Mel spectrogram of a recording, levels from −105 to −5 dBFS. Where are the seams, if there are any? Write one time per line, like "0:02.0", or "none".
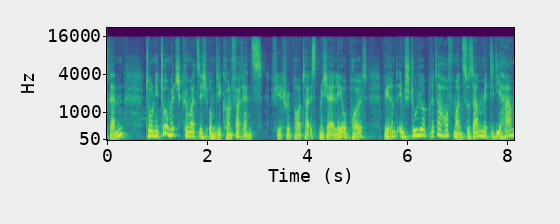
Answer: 0:03.2

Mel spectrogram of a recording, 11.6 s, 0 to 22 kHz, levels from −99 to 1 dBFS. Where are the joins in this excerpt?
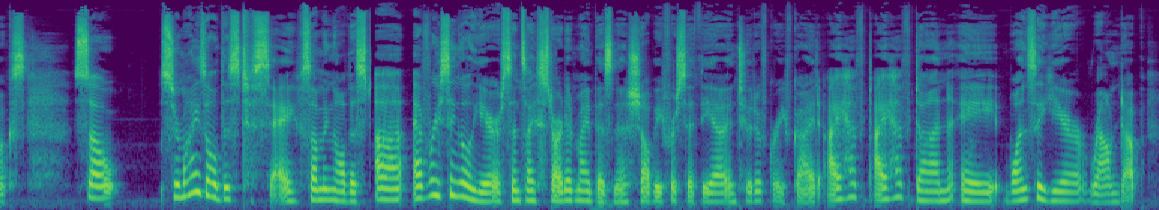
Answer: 0:01.4
0:03.7
0:08.7

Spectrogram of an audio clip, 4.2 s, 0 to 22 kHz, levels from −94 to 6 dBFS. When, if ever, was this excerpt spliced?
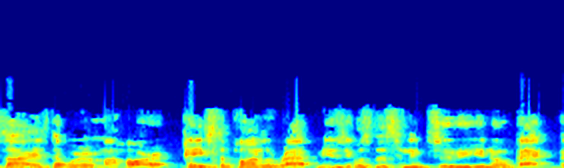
0:01.4
0:01.9
0:02.6

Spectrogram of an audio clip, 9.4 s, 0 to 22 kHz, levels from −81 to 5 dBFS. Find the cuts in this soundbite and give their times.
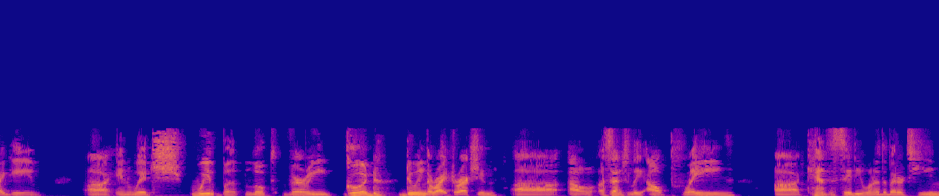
0:02.1
0:03.4
0:04.3
0:05.1

